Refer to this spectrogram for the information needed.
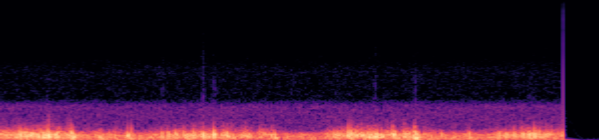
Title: Lung Sounds - Pleural friction rub #Lung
